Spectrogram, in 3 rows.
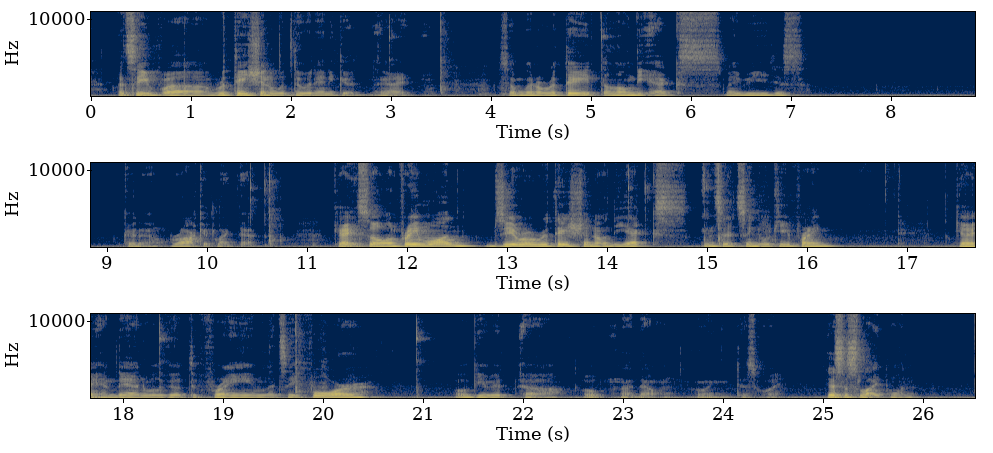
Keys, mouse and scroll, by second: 1.9 space, 3.4-10.6 drag, 10.6 right click, 10.6-14.2 middle drag, 14.2-18.4 right drag, 18.4-19.7 drag, 20.9 click.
